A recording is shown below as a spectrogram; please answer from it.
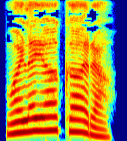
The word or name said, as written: ವಳಯಾಕಾರ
